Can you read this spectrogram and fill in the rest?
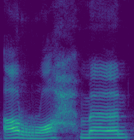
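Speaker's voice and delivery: अर्रहमान with a full, heavy र, slowed. Shown as a demonstration. Teacher showing students the thick ra, slow and heavy. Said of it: "मुंह को आपने भारी करना है".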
